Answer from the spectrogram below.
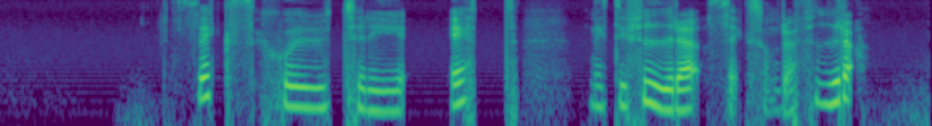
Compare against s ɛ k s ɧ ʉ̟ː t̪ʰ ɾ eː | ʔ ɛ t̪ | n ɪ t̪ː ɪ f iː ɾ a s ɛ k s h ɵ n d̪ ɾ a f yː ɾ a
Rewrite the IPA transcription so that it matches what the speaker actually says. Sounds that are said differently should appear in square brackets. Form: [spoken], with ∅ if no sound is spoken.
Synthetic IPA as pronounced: s ɛ k s ɧ ʉ̟ː t̪ʰ ɾ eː | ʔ ɛ t̪ | n ɪ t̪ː ɪ f [yː] ɾ a s ɛ k s h ɵ n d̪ ɾ a f yː ɾ a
